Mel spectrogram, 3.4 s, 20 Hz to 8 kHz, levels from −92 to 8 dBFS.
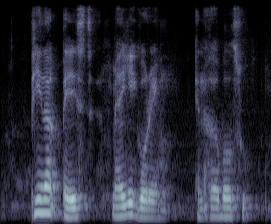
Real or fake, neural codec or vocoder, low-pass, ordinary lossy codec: fake; codec, 16 kHz, 4 kbps, X-Codec, HuBERT features, trained on LibriSpeech; 7.2 kHz; none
